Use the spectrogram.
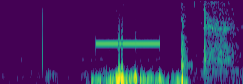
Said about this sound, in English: you have reached the Silvestris and Silvestri Construction. Please leave your name and telephone number and a brief message after you hear the beep. Thank you.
